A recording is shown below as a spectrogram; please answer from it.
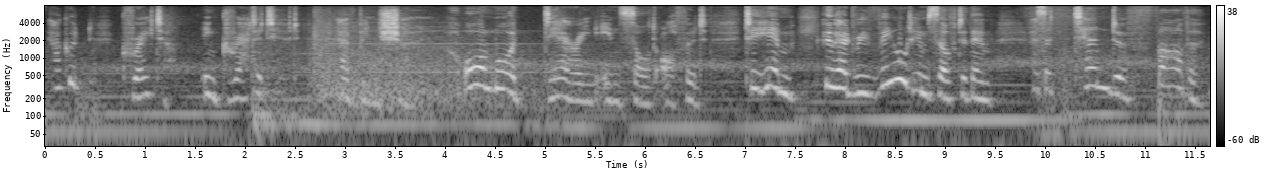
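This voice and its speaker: Slow, solemn woman narrator over music. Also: on the high side. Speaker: audiobook narrator. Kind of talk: dramatized scripted religious narration.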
